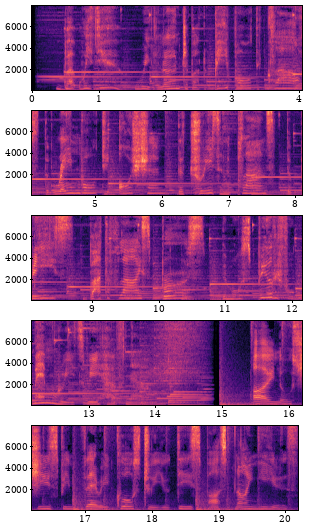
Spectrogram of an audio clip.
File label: Anime English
